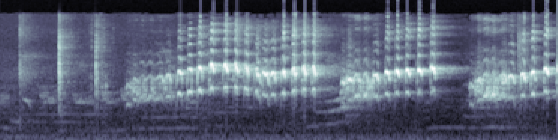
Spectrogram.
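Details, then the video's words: White-rumped shama at peak form singing a fighting song and flicking its tail nonstop; a few sharp clicks lead into long, rattling, buzzy trills that rise gently, delivered in two or three bursts. "chòe lửa đạt điểm lửa hót đánh đuôi liên tục"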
